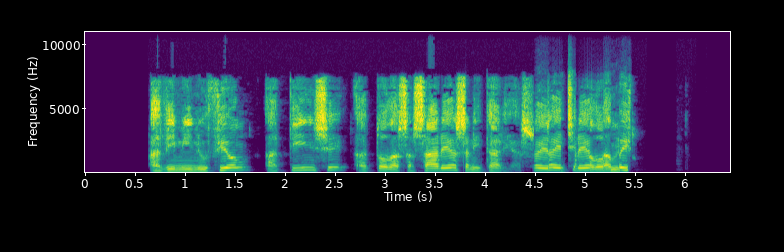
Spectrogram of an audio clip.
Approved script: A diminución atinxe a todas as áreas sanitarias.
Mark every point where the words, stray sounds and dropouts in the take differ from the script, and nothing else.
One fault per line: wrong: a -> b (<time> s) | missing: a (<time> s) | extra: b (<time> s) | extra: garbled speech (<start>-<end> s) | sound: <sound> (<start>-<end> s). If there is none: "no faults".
extra: garbled speech (4.5-5.5 s)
